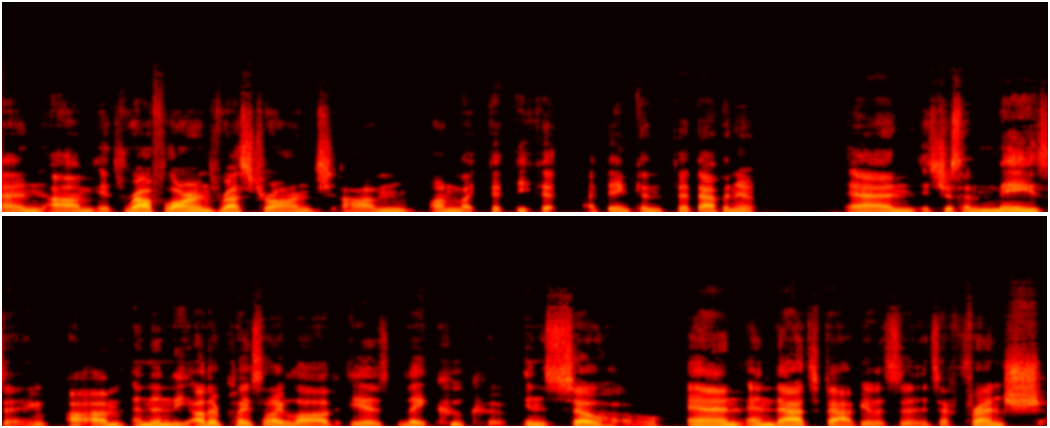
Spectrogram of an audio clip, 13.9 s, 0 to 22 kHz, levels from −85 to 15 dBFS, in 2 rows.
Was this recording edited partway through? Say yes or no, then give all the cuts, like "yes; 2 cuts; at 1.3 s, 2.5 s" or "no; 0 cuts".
yes; 3 cuts; at 8.8 s, 10.4 s, 11.5 s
